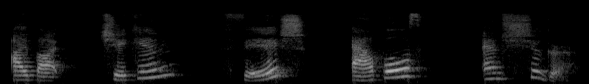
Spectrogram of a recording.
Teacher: have a rising intonation I bought chicken fish apples and sugar the last one will have falling intonation so we go up up up down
